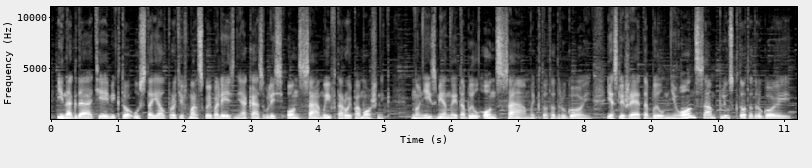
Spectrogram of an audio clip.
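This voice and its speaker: A man narrating a humorous story expressively, in an ironic, mock-serious manner. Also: on the low side.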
